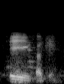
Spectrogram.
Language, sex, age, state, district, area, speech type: Punjabi, male, 18-30, Punjab, Ludhiana, rural, conversation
